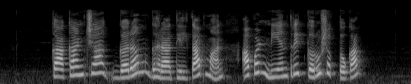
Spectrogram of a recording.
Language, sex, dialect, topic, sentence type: Marathi, female, Standard Marathi, agriculture, statement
